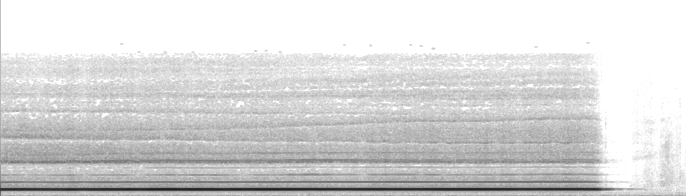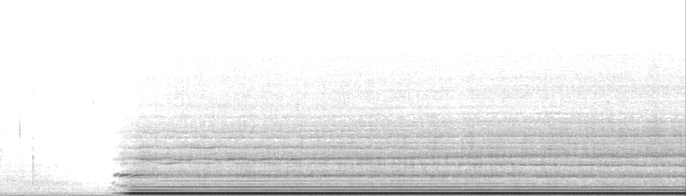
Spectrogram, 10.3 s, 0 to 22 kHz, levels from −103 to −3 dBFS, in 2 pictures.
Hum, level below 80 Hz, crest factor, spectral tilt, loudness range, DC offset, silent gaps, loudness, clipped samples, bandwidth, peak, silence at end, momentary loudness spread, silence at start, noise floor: none; -72 dBFS; 8 dB; -4 dB/octave; 8 LU; under 0.1%; none; -23 LUFS; under 0.1%; 7.8 kHz; -14 dBFS; 0 s; 9 LU; 0 s; -69 dBFS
